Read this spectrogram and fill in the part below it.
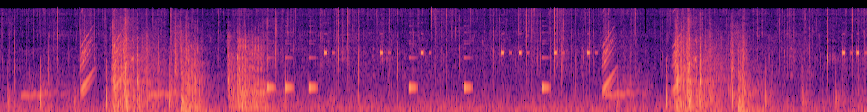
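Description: A wooden chest creaks open with a whooshing rush.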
